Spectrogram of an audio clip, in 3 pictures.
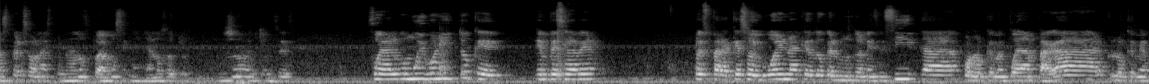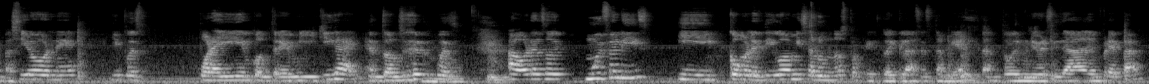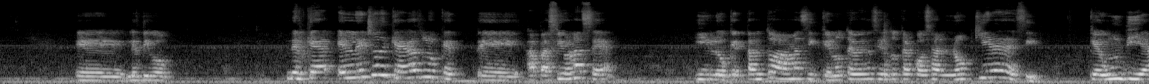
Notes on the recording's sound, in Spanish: En éste primer episodio hubo una falla técnica con el audio, por eso la mala calidad del mismo.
